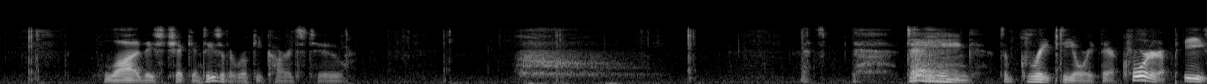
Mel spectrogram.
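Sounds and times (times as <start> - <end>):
person sniffing: 5.2 - 6.6.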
